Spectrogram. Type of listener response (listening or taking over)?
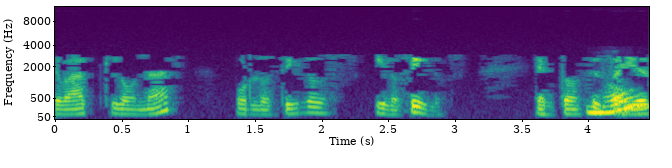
listening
